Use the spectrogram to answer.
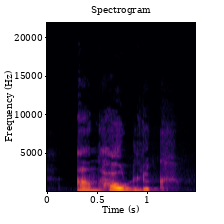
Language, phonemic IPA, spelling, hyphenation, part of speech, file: Dutch, /aːnˈɦɑu̯dələk/, aanhoudelijk, aan‧hou‧de‧lijk, adjective, Nl-aanhoudelijk.ogg
- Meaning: continuously, persistently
